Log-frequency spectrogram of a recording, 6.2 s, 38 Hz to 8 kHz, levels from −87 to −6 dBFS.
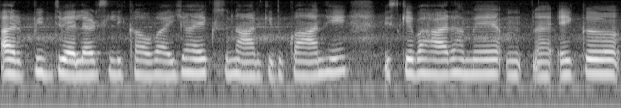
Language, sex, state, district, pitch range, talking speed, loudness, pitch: Hindi, female, Uttar Pradesh, Jalaun, 195-210 Hz, 175 wpm, -20 LUFS, 205 Hz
